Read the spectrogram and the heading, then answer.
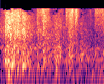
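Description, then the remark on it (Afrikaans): A deep, sustained rumble of thunder rolls steadily through the whole moment, loud and low-pitched, with no voices over it. “Driekie Dassie, wat by haar huis in die grond net langs die veldpaadjies voordeur staan, hoor die donder weer.”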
